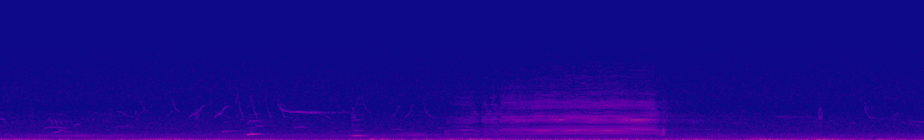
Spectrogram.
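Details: Yellow-headed blackbird in wetlands along the Great Salt Lake in summer: one loud, harsh, raspy buzzing burst lasting about a second, preceded by scattered short whistles and chips from other birds over a steady low rumble.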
